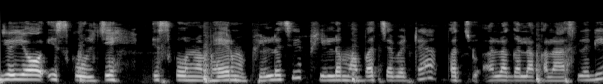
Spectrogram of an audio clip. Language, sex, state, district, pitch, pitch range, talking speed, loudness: Garhwali, male, Uttarakhand, Tehri Garhwal, 195 Hz, 185-215 Hz, 190 wpm, -19 LUFS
